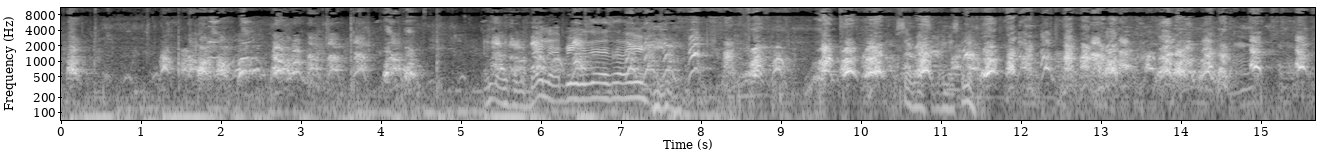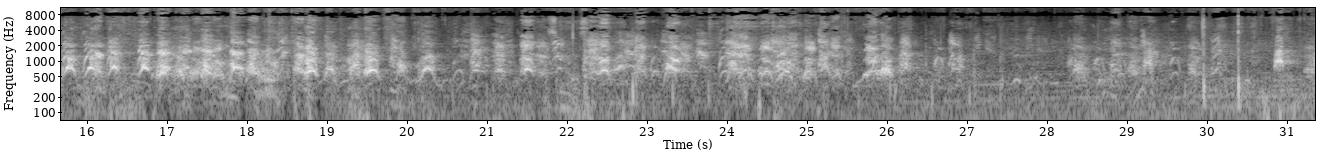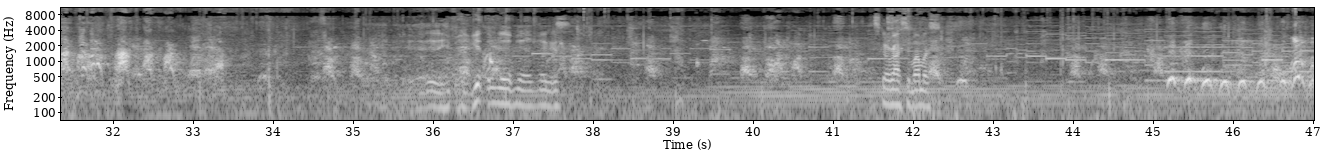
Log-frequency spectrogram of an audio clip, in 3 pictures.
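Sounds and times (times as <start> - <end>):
dog barking: 0.0 - 41.5, 42.1 - 43.1, 44.0 - 47.0.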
